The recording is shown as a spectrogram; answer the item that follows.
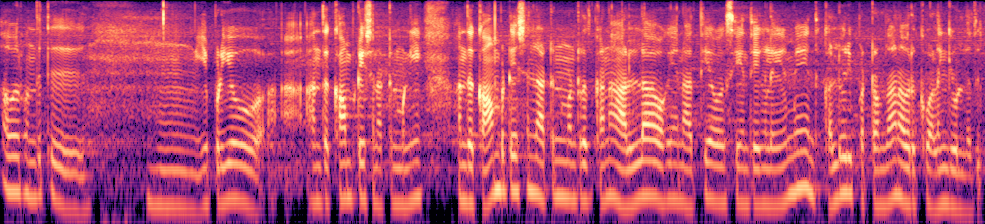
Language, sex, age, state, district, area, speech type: Tamil, male, 18-30, Tamil Nadu, Salem, urban, spontaneous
